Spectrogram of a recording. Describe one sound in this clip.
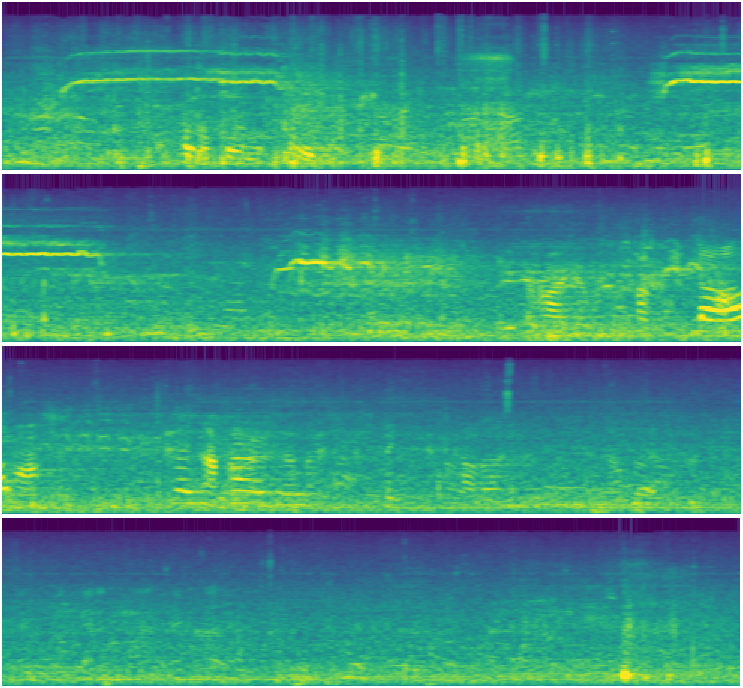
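Hooves thud on grass as a horse canters.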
